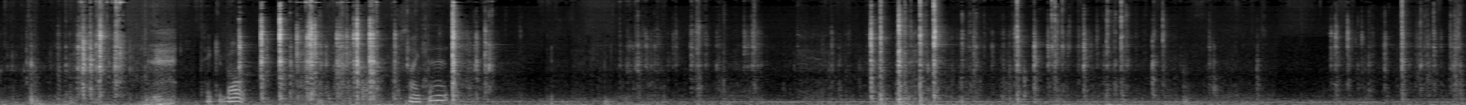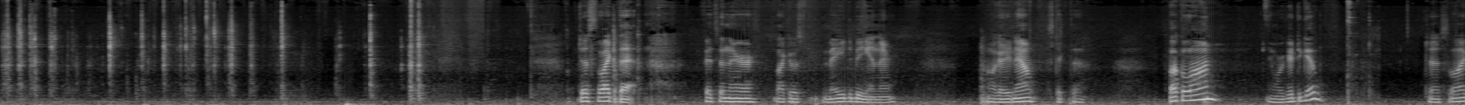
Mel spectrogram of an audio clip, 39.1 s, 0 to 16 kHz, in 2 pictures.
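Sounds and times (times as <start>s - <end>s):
metal hardware clicking: 0.3s - 1.8s, 3.1s - 6.8s, 11.0s - 16.3s.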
